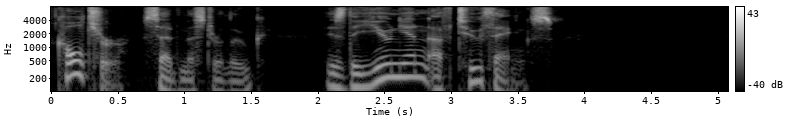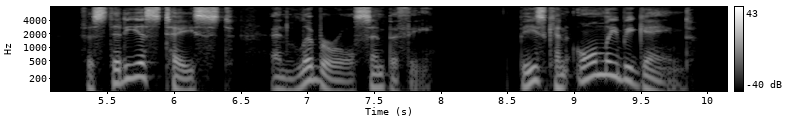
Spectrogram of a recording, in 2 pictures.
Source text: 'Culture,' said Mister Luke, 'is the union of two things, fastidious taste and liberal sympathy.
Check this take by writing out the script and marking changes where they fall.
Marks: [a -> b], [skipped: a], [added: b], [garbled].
'Culture,' said Mister Luke, 'is the union of two things, fastidious taste and liberal sympathy. [added: These can only be gained]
